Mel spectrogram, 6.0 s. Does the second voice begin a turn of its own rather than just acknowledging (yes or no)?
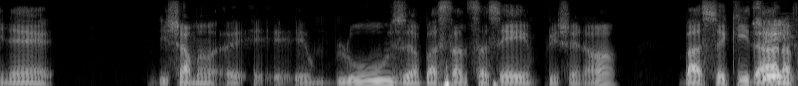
no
